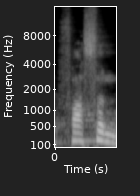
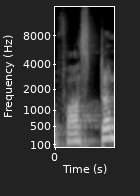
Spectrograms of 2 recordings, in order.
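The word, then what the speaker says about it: fasten: क्या बोला जाता है, फासन बोला जाता है, फासन। तो इसको फास्टन नहीं बोलते, क्या बोला जाएगा, फासन।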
